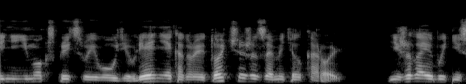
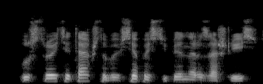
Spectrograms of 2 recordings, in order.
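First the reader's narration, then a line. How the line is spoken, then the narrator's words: Quiet. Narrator (Russian): сказал Мазарини тихо Людовику XIV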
